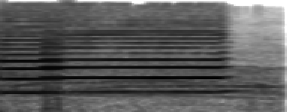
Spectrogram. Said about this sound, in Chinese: 一声鸣笛下，上千名路跑选手起跑。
